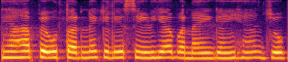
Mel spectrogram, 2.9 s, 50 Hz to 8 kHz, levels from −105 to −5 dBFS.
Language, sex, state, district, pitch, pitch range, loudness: Hindi, female, Jharkhand, Garhwa, 270 Hz, 260-275 Hz, -16 LUFS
